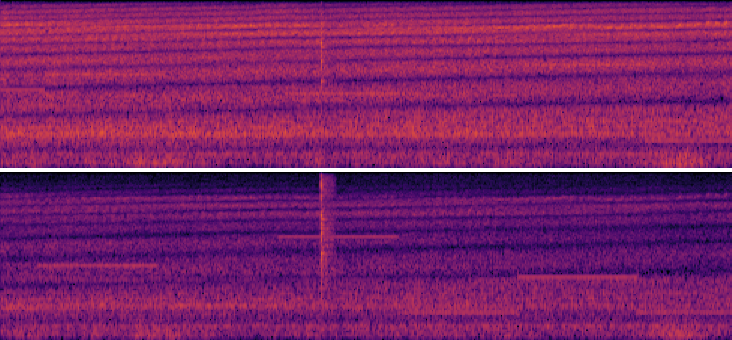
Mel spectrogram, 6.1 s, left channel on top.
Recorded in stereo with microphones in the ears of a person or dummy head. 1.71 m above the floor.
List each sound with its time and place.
0.0 s a drone: 80° left; by 6.1 s 75° left (ahead or behind)
2.7 s a snare drum: 40° right (ahead or behind)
